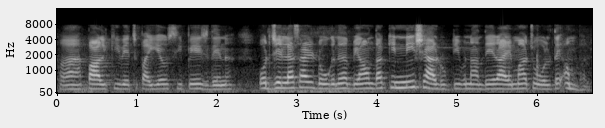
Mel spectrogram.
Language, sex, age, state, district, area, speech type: Dogri, female, 30-45, Jammu and Kashmir, Reasi, urban, spontaneous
